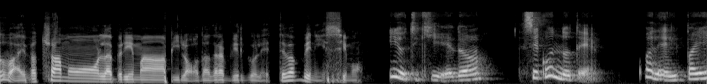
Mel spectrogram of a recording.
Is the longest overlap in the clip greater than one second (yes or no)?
no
